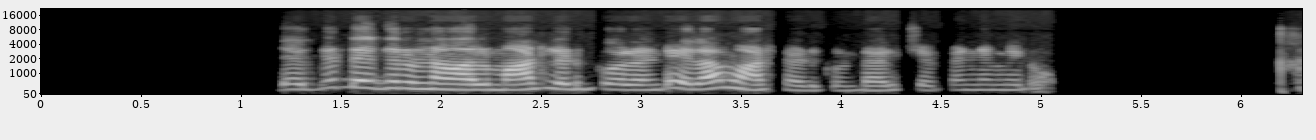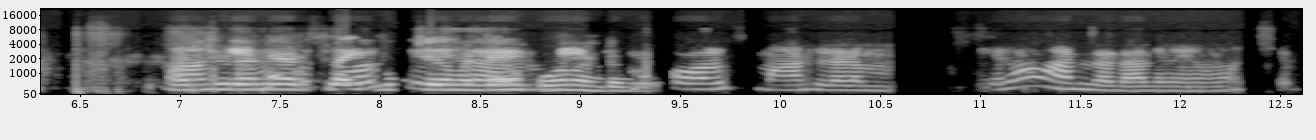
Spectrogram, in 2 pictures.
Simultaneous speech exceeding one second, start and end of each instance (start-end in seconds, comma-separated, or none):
7.0-9.4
